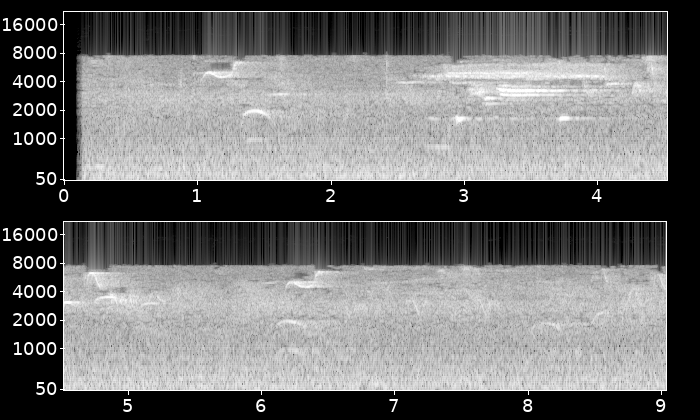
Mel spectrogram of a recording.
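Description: Birds chirping and calling, short whistles and quick trills over a steady background hiss, busiest with overlapping calls about three to four seconds in.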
